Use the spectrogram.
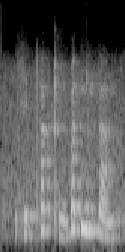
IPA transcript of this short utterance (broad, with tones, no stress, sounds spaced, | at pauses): s i˨˩ t̚ t̪ʰ a˦˥ k̚ t̪ʰ ə˨˩˨ ŋ ɓ a˦˥ t̚ ɲ ə˧ m t̪ a˨˩˨ m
